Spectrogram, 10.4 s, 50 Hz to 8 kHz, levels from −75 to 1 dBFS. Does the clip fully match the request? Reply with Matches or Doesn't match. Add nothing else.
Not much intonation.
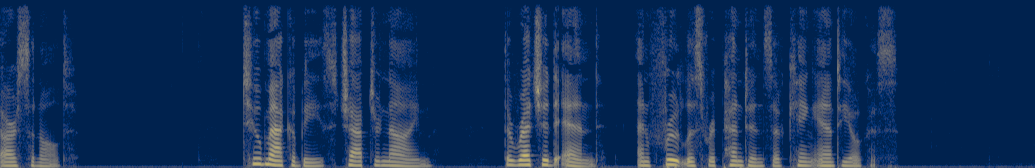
Doesn't match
